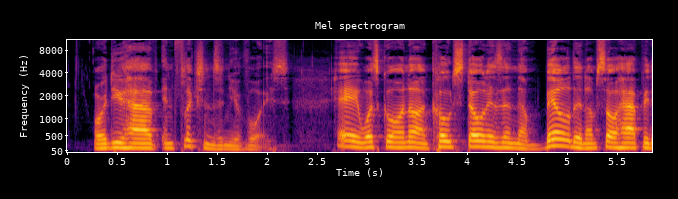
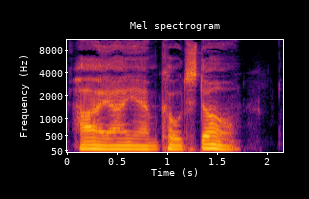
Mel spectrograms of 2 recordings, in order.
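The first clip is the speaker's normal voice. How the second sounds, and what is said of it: Flat monotone delivery. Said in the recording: “you just sound like this over and over and over again? ... Is it monotone like that? ... One was very monotone.”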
